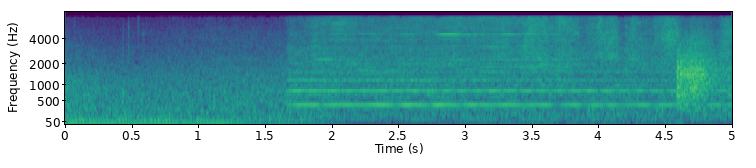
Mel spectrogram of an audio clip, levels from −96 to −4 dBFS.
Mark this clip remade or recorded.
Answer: recorded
